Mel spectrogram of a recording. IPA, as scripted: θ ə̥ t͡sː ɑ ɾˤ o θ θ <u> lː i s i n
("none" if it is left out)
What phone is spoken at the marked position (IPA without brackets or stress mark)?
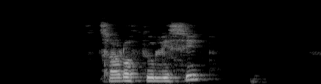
u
